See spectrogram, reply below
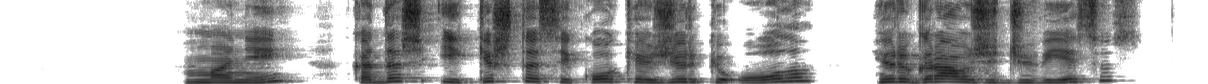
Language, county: Lithuanian, Šiauliai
